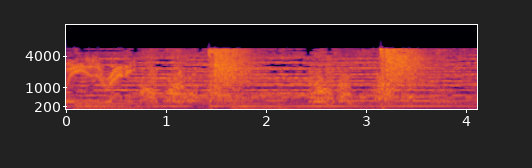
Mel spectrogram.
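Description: Two sharp whip cracks in an old cartoon soundtrack, about a second and a half apart, over a steady held musical note.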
